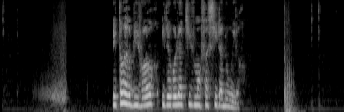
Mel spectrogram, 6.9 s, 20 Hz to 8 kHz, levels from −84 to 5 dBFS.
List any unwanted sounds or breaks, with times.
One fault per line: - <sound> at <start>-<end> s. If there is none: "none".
- squeak at 0.6-1.8 s
- thud at 5.7-6.1 s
